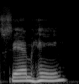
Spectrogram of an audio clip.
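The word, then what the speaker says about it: Samhain: original Misfits then he started a band called Sam Hayne um yes that is the way it's pronounced because Glenn dadzie is from Lodi New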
